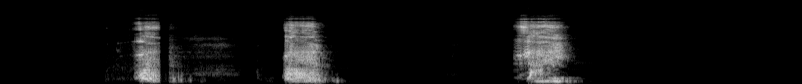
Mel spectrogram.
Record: {"three_cough_length": "8.0 s", "three_cough_amplitude": 32767, "three_cough_signal_mean_std_ratio": 0.3, "survey_phase": "alpha (2021-03-01 to 2021-08-12)", "age": "18-44", "gender": "Male", "wearing_mask": "No", "symptom_none": true, "smoker_status": "Never smoked", "respiratory_condition_asthma": false, "respiratory_condition_other": false, "recruitment_source": "REACT", "submission_delay": "1 day", "covid_test_result": "Negative", "covid_test_method": "RT-qPCR"}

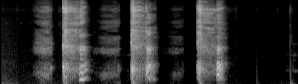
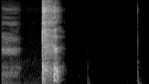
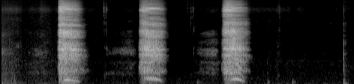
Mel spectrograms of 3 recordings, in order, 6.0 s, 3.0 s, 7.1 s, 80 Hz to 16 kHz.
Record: {"three_cough_length": "6.0 s", "three_cough_amplitude": 32768, "three_cough_signal_mean_std_ratio": 0.39, "cough_length": "3.0 s", "cough_amplitude": 32768, "cough_signal_mean_std_ratio": 0.28, "exhalation_length": "7.1 s", "exhalation_amplitude": 32768, "exhalation_signal_mean_std_ratio": 0.36, "survey_phase": "beta (2021-08-13 to 2022-03-07)", "age": "45-64", "gender": "Female", "wearing_mask": "No", "symptom_none": true, "smoker_status": "Ex-smoker", "respiratory_condition_asthma": false, "respiratory_condition_other": false, "recruitment_source": "REACT", "submission_delay": "0 days", "covid_test_result": "Negative", "covid_test_method": "RT-qPCR", "influenza_a_test_result": "Negative", "influenza_b_test_result": "Negative"}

